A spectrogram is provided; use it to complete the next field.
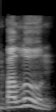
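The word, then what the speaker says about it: balloon: sound না এই শব্দের উচ্চারণ বালুন এখানে এ সো সাউন্ড দিবে তো আপনার সামনে যখন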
